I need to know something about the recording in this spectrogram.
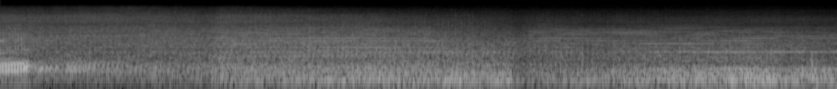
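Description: Cars drive slowly past on the road.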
